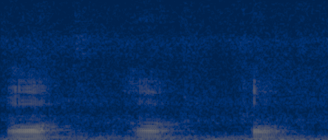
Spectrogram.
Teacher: um exemplo de o um o ó ele tá dizendo que a posição da língua é posterior portanto é mais profundo da boca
